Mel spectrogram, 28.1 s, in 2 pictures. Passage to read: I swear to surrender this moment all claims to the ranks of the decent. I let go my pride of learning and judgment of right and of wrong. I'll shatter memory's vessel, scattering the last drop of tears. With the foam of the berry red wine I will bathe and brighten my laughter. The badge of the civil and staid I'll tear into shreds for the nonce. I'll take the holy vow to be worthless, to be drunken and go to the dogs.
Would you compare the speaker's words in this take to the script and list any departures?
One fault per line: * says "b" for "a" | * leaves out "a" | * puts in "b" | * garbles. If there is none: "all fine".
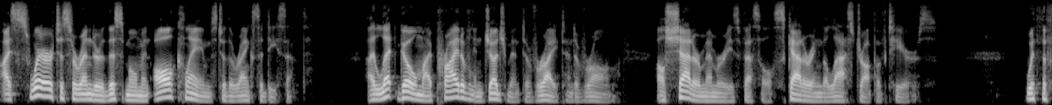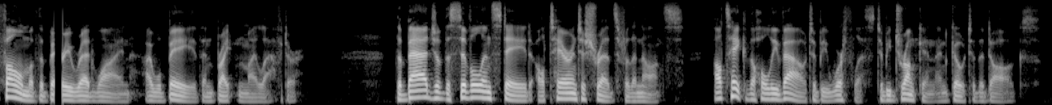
* leaves out "of"
* leaves out "learning"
